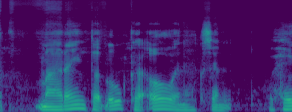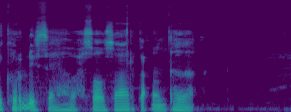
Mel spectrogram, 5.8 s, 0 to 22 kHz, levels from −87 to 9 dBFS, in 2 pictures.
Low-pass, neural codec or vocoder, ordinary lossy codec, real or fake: none; codec, 44.1 kHz, 7.8 kbps, Pupu-Codec; none; fake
